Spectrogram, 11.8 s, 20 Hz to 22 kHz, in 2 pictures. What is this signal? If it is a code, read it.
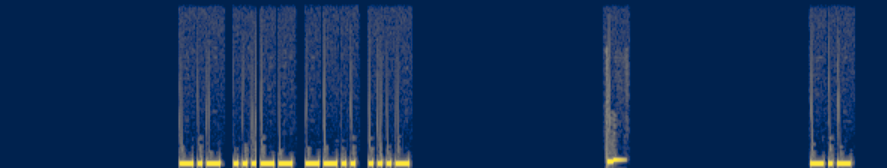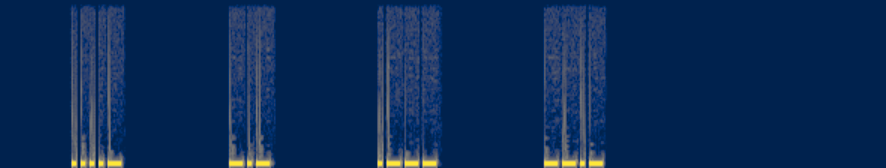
Morse code, heard as a keyed tone, about 40 wpm, spaced as for 16 wpm, 700 Hz. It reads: K3ZV K4KJQ
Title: USA Call Signs - 8x Character Spacing - 40wpm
